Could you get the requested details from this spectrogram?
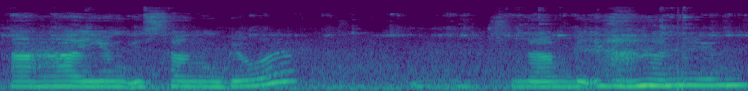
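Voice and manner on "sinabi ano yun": usual speaking voice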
